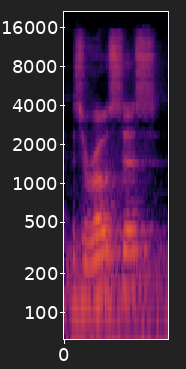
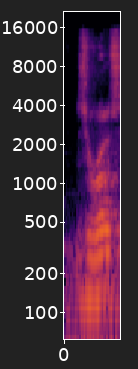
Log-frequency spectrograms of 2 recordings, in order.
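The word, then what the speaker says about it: xerosis: Cenyl perpa decrease in sweat glands heat stroke decrease in sebaceous glands zerosis cutus zorosis is spelled x e r o s i s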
